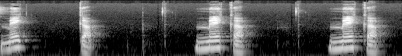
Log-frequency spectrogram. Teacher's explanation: do you hear the gup i didn't say make cup that's too careful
